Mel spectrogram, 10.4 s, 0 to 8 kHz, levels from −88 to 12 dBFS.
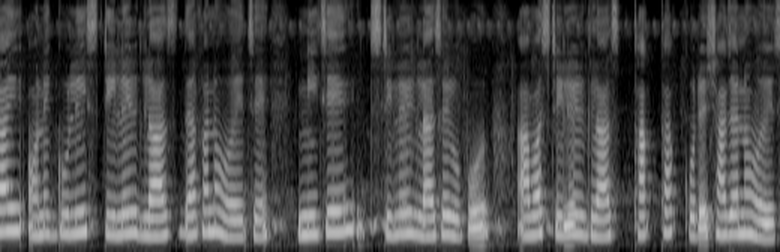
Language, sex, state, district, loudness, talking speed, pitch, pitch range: Bengali, female, West Bengal, Paschim Medinipur, -22 LUFS, 125 wpm, 225 Hz, 210-245 Hz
